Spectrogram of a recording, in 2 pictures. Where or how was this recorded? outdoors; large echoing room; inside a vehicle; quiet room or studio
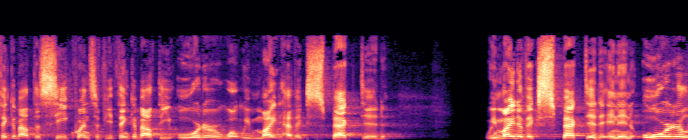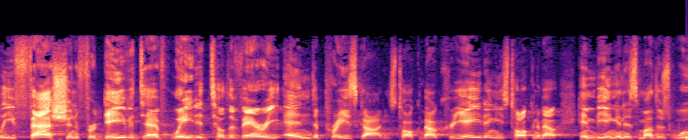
large echoing room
